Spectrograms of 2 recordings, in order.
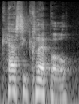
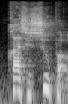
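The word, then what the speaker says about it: Klasky Csupo: Yes, so the fine folks at Cassie Kleppo, did I say it wrong? Not in Klasky Supo. Classy Supo, excuse me.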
